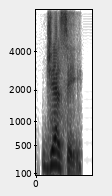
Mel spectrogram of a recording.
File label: "jazzy", Indian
